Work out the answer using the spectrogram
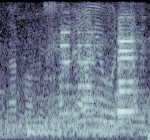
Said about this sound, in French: D'accord, monsieur. Éloignez-vous du bruit, d'accord, que je puisse entendre. Ah, je suis au bord de la route, c'est la voiture qui passe.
